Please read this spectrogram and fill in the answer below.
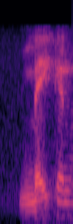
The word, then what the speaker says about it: Macon: Macon rhymes with bacon, yes.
